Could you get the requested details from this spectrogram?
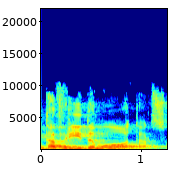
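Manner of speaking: ordinary talk, nothing marked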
